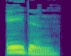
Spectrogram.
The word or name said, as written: aidyn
